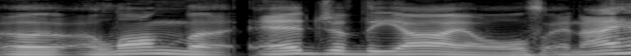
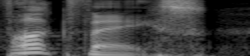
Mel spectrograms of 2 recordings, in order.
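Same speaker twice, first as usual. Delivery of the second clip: put-on muttering under the breath. Retelling a mutter at a shopper blocking the aisle: retelling muttering under breath. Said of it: "under my breath".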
